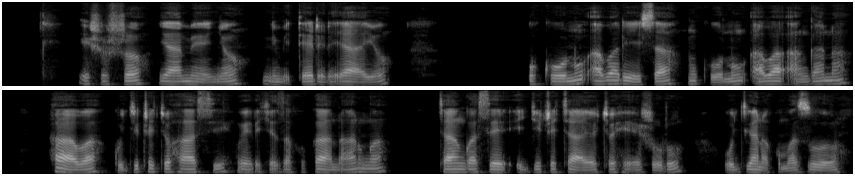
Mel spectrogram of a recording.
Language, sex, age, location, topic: Kinyarwanda, male, 25-35, Kigali, health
